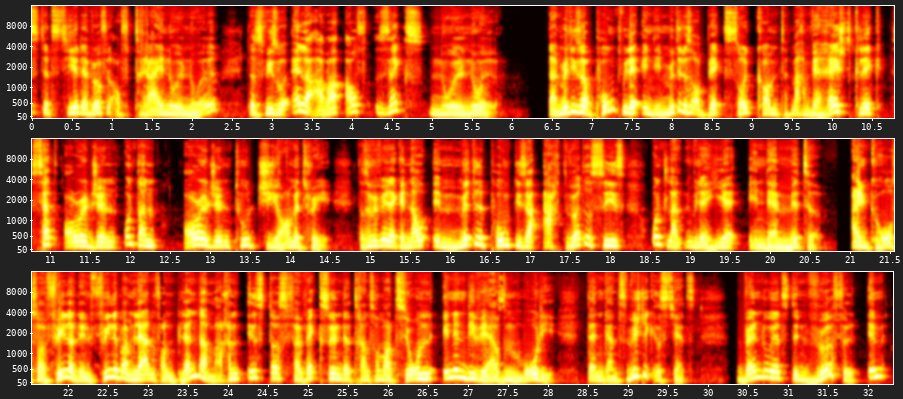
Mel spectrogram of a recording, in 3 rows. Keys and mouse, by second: 9.9-14.0 right drag.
